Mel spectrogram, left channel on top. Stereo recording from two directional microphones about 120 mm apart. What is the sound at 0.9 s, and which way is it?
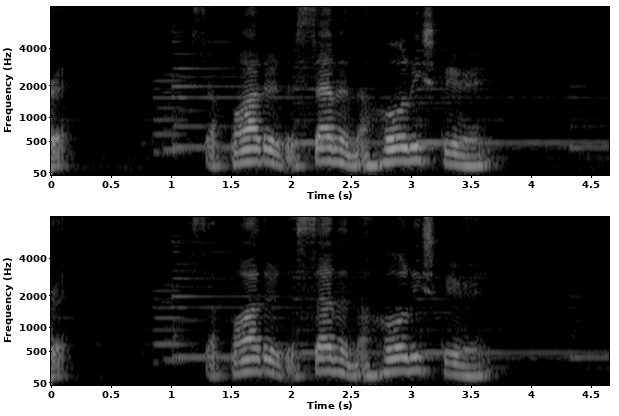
Music, 35° right (ahead or behind).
